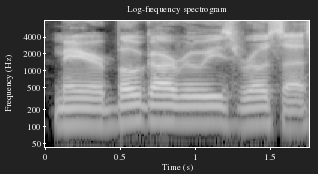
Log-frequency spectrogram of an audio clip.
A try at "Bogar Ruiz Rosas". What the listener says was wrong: You gotta roll them R's.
